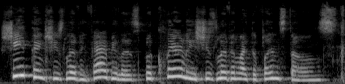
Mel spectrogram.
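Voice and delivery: very small squeaky voice. Retelling what Sheree said at Kenya's house, in a Mickey Mouse voice. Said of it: "in her Mickey Mouse voice".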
